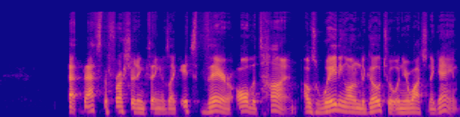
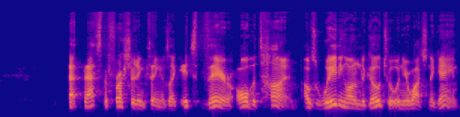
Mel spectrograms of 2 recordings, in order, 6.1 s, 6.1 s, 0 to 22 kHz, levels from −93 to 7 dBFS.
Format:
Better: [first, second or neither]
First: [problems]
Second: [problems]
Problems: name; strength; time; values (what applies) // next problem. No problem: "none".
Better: first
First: none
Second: thin; very slightly; fading below 250 Hz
